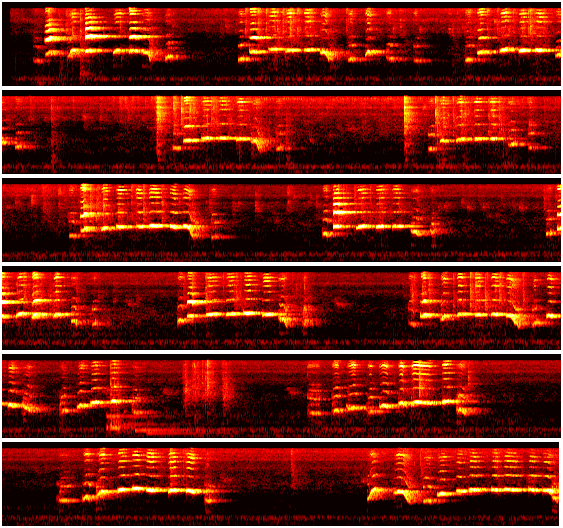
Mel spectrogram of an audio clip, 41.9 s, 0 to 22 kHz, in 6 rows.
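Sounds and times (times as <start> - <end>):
cockatiel whistling: 0.5 - 2.3, 12.3 - 13.7, 26.1 - 30.9.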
